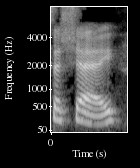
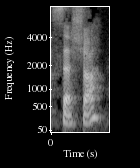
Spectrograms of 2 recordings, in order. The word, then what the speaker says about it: SESHA: So it's pronounced SESHA, not SESHA.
